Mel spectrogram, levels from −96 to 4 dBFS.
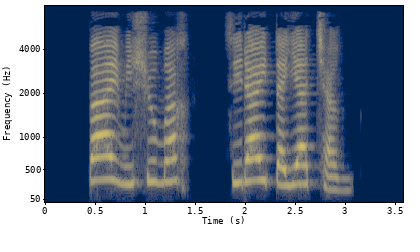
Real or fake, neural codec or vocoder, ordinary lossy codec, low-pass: real; none; MP3, 48 kbps; 7.2 kHz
